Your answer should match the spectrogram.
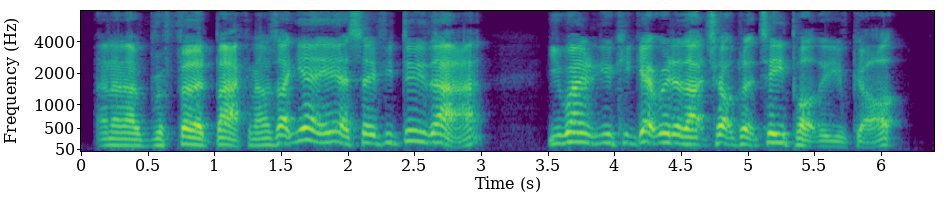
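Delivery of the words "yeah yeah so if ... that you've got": mock heavily sarcastic, pitched-up tone. Retelling a reply to a tenant: retelling own sarcastic reply. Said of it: "just really sarcastically sort of responded".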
